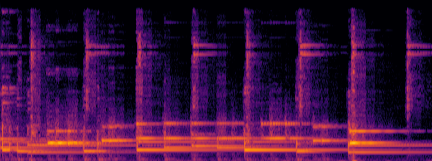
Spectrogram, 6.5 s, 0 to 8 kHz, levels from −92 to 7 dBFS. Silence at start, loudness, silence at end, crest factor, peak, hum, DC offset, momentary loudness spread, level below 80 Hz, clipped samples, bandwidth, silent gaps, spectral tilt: 0 s; -22 LUFS; 0 s; 20 dB; -2 dBFS; none; under 0.1%; 12 LU; -60 dBFS; under 0.1%; 7.8 kHz; none; -1.5 dB/octave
